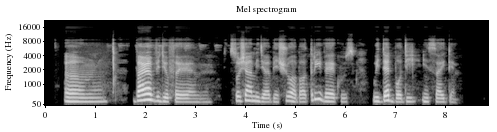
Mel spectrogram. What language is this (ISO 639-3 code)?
pcm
